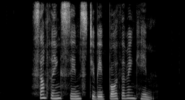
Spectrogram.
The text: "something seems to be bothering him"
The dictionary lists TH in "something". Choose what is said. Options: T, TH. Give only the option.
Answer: TH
